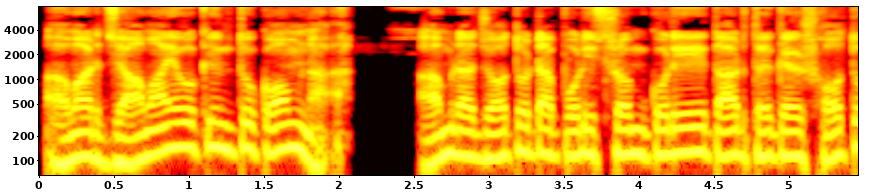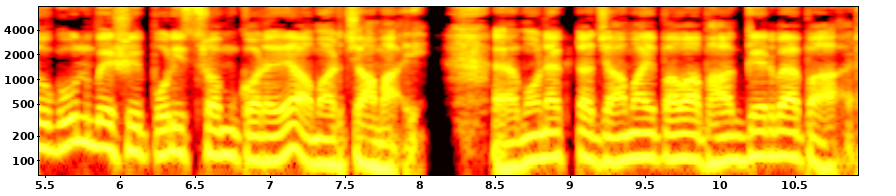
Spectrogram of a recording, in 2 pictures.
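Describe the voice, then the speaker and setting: An old landlord father from a cartoon tale, acted by a man. His voice is low and dark, recorded close and dry, and he speaks with solemn, weary wisdom. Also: moderate pace, dry recording, lightly acted. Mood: proud. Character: aging landlord father, weary, wise, seeking peace. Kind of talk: Bengali moral cartoon voice acting.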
